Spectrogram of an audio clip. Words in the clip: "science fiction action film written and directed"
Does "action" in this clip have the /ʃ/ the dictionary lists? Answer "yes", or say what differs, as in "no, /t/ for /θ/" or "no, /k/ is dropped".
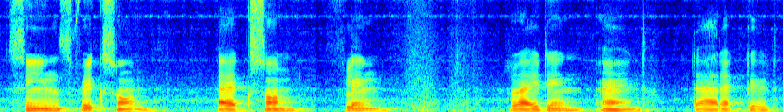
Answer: no, /s/ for /ʃ/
